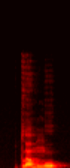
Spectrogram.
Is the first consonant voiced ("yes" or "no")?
no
